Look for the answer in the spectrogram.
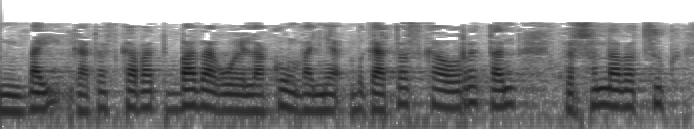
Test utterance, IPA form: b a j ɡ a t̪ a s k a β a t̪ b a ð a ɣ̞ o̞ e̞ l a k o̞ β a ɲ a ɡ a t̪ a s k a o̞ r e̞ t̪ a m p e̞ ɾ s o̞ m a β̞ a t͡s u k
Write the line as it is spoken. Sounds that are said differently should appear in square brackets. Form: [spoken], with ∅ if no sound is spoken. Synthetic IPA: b a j ɡ a t̪ a s k a β a t̪ b a ð a ɣ̞ o̞ e̞ l a k o̞ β a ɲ a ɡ a t̪ a s k a o̞ r e̞ t̪ a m p e̞ ɾ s o̞ [n] a β̞ a t͡s u k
